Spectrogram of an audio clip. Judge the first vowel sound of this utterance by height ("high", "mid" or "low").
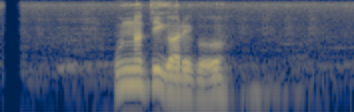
high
